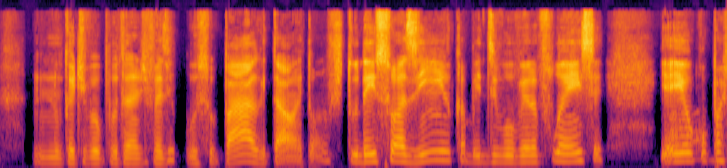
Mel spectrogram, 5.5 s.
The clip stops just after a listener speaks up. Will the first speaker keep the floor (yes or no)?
yes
